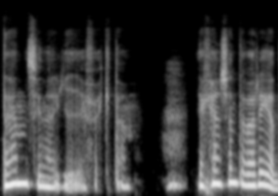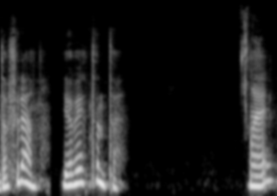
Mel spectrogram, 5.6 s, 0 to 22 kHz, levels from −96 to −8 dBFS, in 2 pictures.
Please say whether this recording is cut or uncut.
cut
